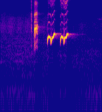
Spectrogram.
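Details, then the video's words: Sooty-headed bulbul in the afternoon: a sharp click followed by two quick wavering whistled phrases, clear over soft background hiss. "Burung kutilang oceehan disore hari"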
